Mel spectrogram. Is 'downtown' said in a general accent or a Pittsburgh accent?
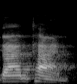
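Pittsburgh. It is said in a Pittsburgh accent. The speaker calls it right. "say downtown"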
